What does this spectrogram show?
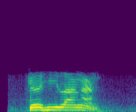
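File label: "kehilangan", Indonesian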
